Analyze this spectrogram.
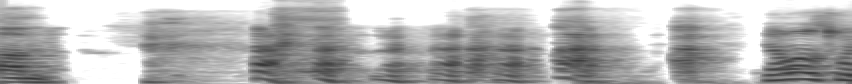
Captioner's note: laughter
